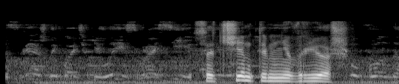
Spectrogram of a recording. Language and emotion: Russian, angry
